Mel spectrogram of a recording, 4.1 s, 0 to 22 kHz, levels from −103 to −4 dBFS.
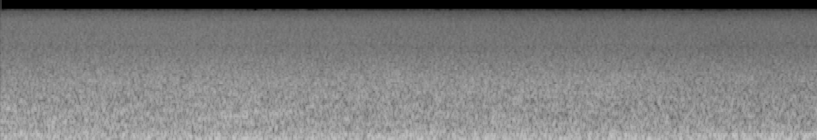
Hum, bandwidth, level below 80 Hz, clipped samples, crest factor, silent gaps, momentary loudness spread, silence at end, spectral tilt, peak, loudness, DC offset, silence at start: none; 16 kHz; -38 dBFS; under 0.1%; 14 dB; none; 2 LU; 0 s; -3.5 dB/octave; -16 dBFS; -30 LUFS; under 0.1%; 0 s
